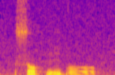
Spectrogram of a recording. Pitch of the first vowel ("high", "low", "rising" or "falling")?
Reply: high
